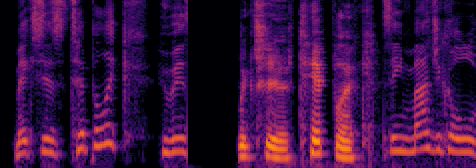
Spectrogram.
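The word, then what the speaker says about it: Mxyzptlk: Mixiospitalik, or as this original version is pronounced, Mixiospitalik, who is Mixie-tiplick.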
